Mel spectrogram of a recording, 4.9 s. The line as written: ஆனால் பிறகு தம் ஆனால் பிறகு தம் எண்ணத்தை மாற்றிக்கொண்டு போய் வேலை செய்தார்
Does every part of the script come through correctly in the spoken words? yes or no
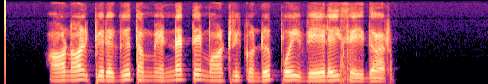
no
